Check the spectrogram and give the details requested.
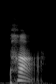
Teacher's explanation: Paw is a hard stop. Your lips close.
